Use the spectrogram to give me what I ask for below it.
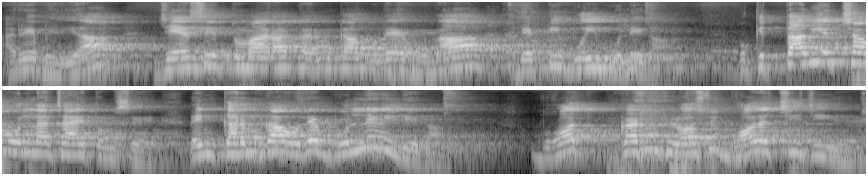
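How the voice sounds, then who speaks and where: A man's voice: high voice, animated, unhurried, crowd noise. A man preaching a sermon, telling a moral story and asking the listeners rhetorical questions. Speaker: Jain preacher. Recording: echoey hall.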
